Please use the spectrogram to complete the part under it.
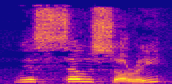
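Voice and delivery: put-on high, slow, heartfelt child voices; loud, drawn-out acted apology; apologetic. A narrator's reading. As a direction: plead for forgiveness as children. Children apologising to offended porter.

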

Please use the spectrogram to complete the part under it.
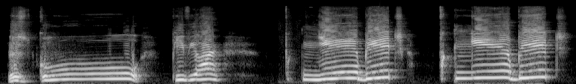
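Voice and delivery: loud, high victory yell; hyped celebration. Real, not acted. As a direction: shout out the win. Celebrating a good game.

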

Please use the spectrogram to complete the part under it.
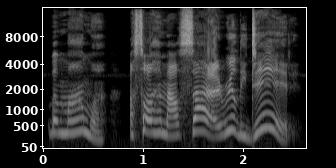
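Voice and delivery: put-on high, pleading child voice; insistent bunny kid in a high voice; little kid. Junior pleads with Mama.

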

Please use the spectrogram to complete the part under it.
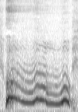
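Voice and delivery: high, long howl; imitated wolf howl. Storyteller voices wolves answering Scott, high howling. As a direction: howl like a far-off wolf pack.

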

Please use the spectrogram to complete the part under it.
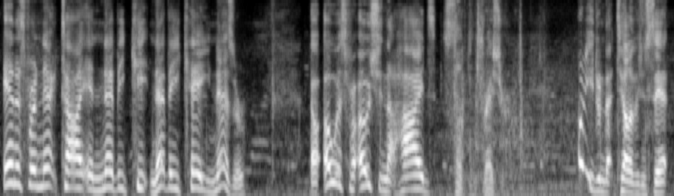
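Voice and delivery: lilting read-aloud rhythm; sing-song picture book reading; reading to children. Acted. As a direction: read the rhyming book to a toddler.

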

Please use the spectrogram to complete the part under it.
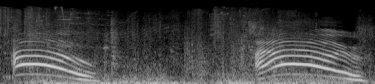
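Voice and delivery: high drawn-out "oh" of dismay; pained cry. Real, not acted. Player getting hit in game, dismayed cry. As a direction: wail two long high ohs.

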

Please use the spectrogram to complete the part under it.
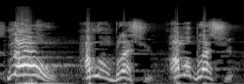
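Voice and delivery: high, loud shouted No, then a mild mock shout; God shouting back. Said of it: "shouts back at him".

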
